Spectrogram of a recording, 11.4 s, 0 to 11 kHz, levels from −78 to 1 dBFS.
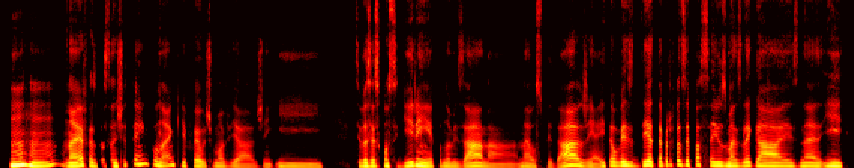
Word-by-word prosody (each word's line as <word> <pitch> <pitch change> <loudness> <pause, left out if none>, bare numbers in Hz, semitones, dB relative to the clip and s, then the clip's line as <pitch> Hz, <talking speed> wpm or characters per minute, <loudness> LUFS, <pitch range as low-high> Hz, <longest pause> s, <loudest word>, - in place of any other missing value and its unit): Uhum, 220 0 +8
né, 185 +4 +4
faz 215 -3 -4
bastante 195 +2 -6
tempo, 290 -2 -4
né, 210 +3 -2
que 210 -4 -8
foi 185 -1 -5
a - - 0
última 170 0 -9
viagem, 145 -4 -14
e 155 -2 -10 0.4
se 180 - -10
vocês 185 -1 +1
conseguirem 195 0 +1
economizar 170 +1 -3
na 135 -4 -13
na 160 0 -9
hospedagem, 170 - -2
aí 160 +6 -7
talvez 225 +1 +1
dê 230 +6 +3
até 230 0 -1
pra 245 +1 -8
fazer 250 0 -2
passeios 225 -3 -2
mais 200 -2 0
legais, 195 -3 -2
né, 185 -1 -3
e 190 -1 +1
190 Hz, 160 wpm, -21 LUFS, 165-215 Hz, 0.4 s, Uhum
